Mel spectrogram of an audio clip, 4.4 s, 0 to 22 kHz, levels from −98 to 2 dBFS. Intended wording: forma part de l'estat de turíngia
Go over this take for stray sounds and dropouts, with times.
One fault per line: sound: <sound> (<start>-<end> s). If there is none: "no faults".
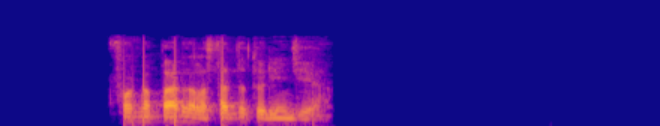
no faults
